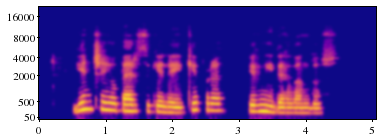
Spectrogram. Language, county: Lithuanian, Utena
